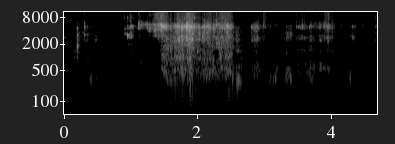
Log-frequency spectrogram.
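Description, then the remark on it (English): Loud, crisp crunching of a popcorn snack being chewed, a dense burst of crackly bites in the middle followed by several shorter, softer chews. “I don't know that I would pour milk on this one, though, because that would make the popcorn weird.”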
